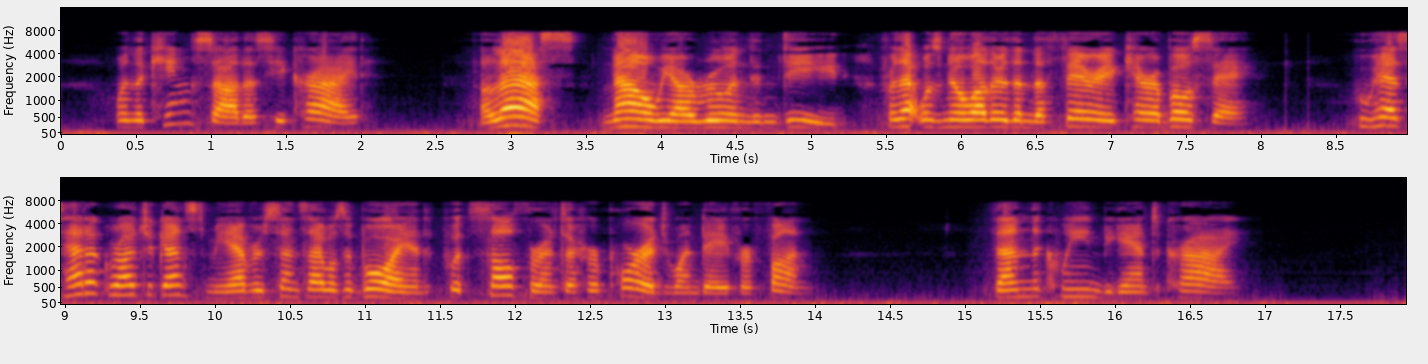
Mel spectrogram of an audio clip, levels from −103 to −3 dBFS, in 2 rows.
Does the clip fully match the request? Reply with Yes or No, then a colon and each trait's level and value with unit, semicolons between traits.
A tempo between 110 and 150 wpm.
No: average, 170 wpm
